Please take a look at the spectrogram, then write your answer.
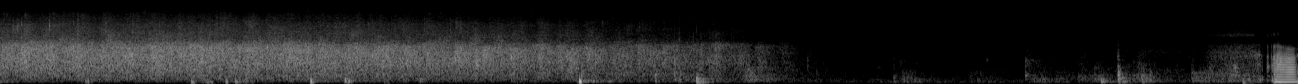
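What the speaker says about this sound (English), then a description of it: "please give a round of applause to Dr. Jenny Lee" An audience applauds Dr. Jenny Lee after her talk at a UCSD symposium, a dense, steady round of clapping that runs about eight seconds before fading to scattered taps and a quiet room.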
